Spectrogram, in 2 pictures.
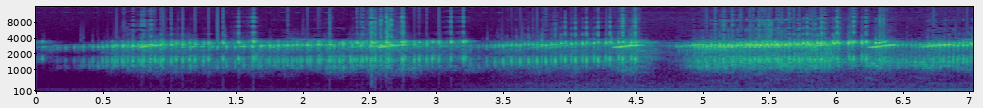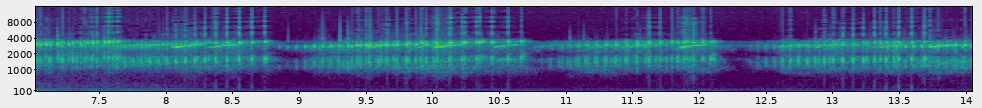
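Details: Western chorus frogs (Pseudacris triseriata) in a Michigan breeding pond in spring give rising, rasping trills, each one or two seconds long, like a fingernail run across the teeth of a fine-toothed comb.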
